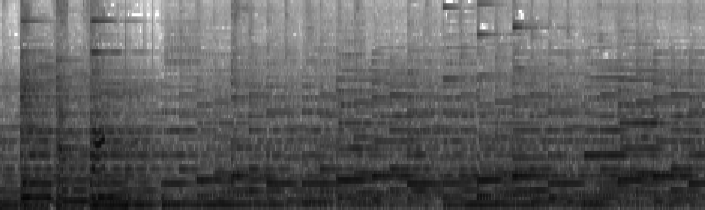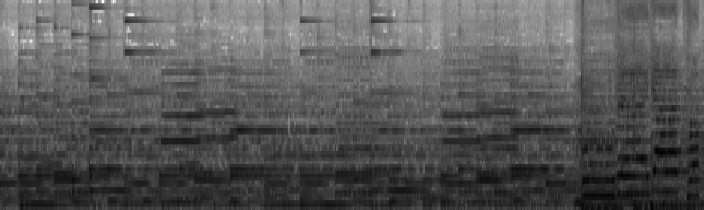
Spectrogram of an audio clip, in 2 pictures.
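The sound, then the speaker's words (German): Bells ring out in a steady, continuous run of bright chiming tones, fairly loud, layered into a melodic pattern throughout with no voices. “Hörst du nicht die Glocken, hörst du nicht die Glocken? Ding, dang, dong.”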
